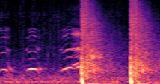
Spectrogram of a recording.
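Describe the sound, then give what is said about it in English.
Two loud gunshots from a pistol crack out in quick succession, each sharp blast trailing off into a short decay. “Finley put a bullet through each of Gregor's eyes.”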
